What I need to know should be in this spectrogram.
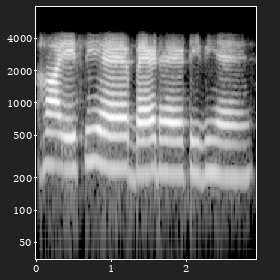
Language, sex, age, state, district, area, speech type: Hindi, female, 18-30, Madhya Pradesh, Hoshangabad, rural, conversation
